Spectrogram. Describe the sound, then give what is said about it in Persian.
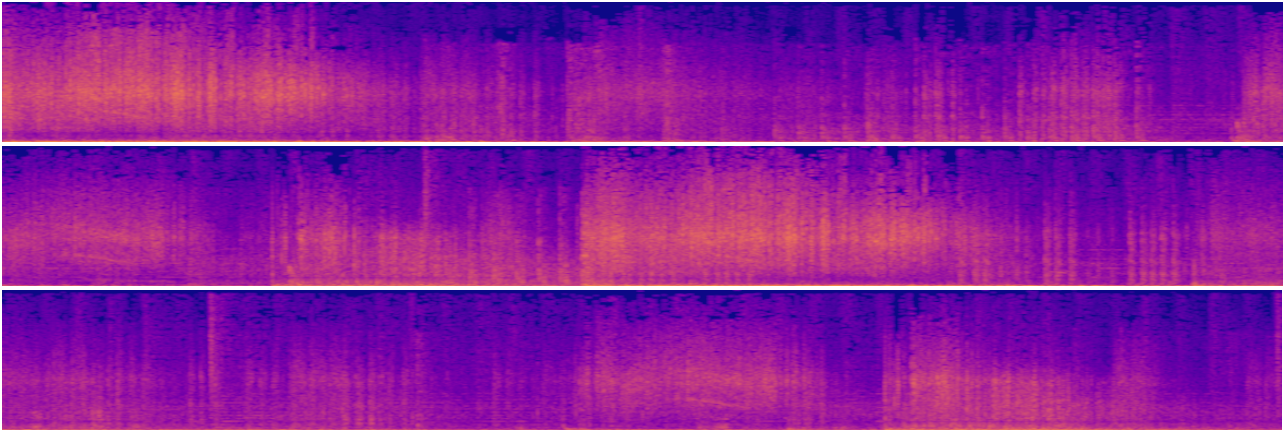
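Heavy, relentless artillery fire and explosions pound continuously, with deep booming blasts rolling one after another, loud and dense throughout with no voices, as the attackers fire to clear a hill. “اونا با شلیک بی امان قصد پاکسازی تپه رو داشتن.”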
